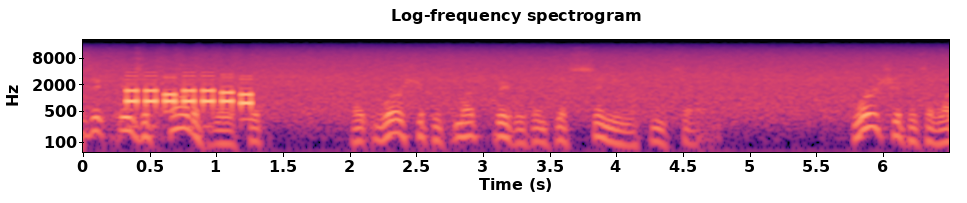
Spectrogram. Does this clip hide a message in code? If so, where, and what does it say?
Yes: DTMF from 0.3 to 1.3 s, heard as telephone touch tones, dialled by machine, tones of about 80 ms, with speech in English. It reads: 9979984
